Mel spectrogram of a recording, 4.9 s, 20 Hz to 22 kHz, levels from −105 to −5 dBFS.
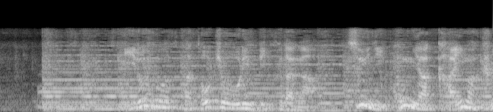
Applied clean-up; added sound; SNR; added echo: none; Gong; 16 dB; reverberation time 0.5 s.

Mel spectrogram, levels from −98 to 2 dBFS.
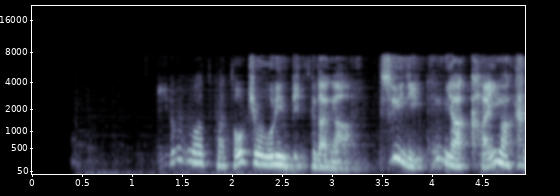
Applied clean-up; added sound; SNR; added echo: neural mask model DeepFilterNet 3.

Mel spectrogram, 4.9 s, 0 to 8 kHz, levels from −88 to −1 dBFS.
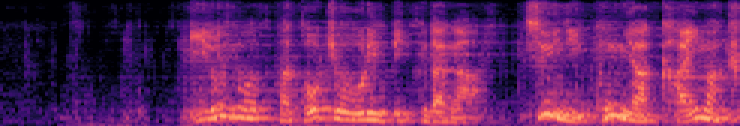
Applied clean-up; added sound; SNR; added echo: neural separator model SepFormer DNS4.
